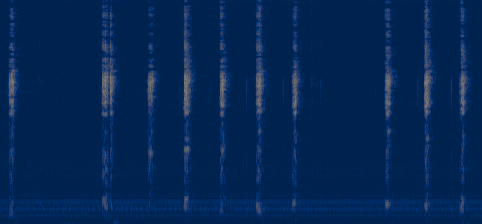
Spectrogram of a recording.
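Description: A red-handled stylus scratches fur lines on a tiger's chest in a flat, thin, black-coated scratch art card while the other hand holds the top. Eleven short, bright scratching strokes come at an uneven pace, each dry and quickly fading. A faint steady low hum sits underneath.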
